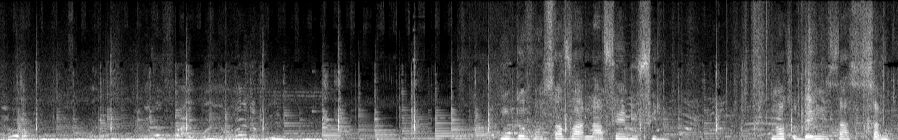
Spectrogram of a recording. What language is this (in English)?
Bulgarian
